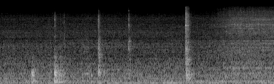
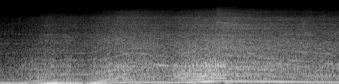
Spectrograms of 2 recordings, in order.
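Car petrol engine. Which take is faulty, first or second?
second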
